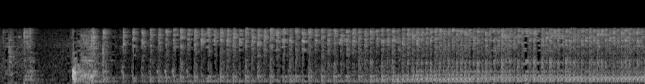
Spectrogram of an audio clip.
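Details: 1940 Maytag model 72 twin-cylinder air-cooled gasoline engine (a hanging washing-machine engine), rebuilt with new rings after being found tight: cranked, it catches and settles into a quick, even popping beat with no misses, running cleanly.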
